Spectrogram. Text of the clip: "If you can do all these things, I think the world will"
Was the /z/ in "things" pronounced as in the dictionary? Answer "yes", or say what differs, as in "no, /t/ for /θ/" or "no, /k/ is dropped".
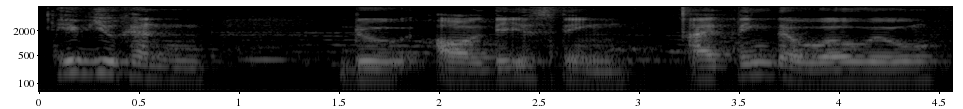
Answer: no, /z/ is dropped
